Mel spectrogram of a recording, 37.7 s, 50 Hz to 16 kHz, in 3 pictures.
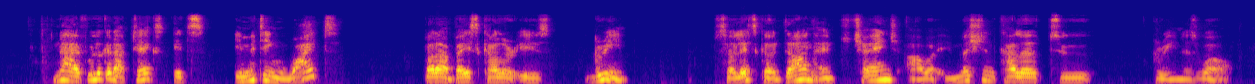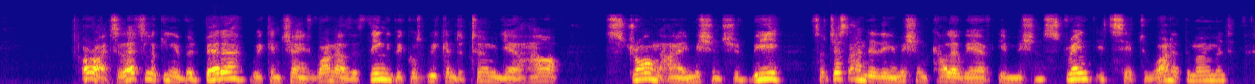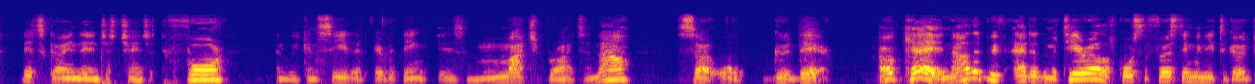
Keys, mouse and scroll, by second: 3.9-4.7 scroll up 3, 4.7-6.4 scroll up 2, 6.8-7.8 scroll down 3, 8.9 click, 24.8-26.6 drag, 28.7 click, 32.2 click, 36.4-36.9 scroll up 5.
